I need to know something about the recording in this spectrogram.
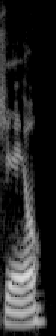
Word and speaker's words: gaol: I saw no idea if like the random tweet was accurate, but I mean, Like yeah, how they spell that's jail, the super yeah, the archaic way.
